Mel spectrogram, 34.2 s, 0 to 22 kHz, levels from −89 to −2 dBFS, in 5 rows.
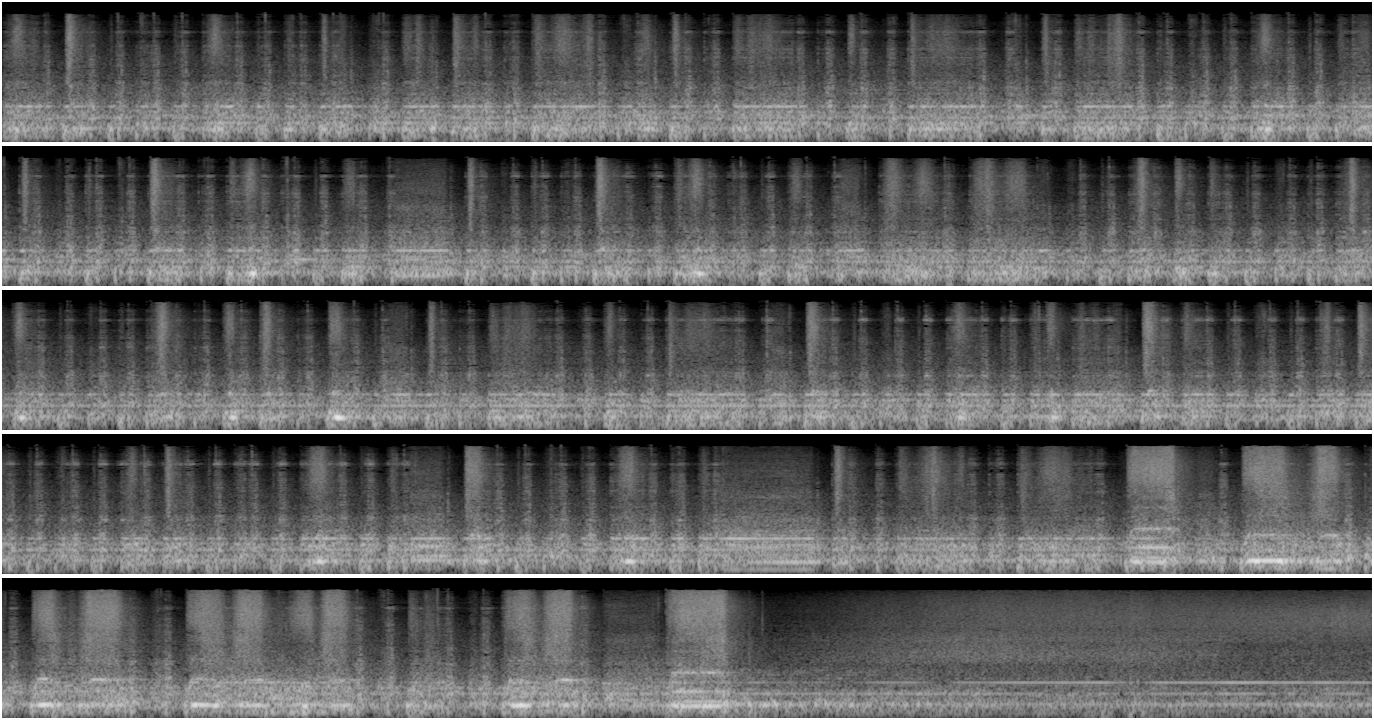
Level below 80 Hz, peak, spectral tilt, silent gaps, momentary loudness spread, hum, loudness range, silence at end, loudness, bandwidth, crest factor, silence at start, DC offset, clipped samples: -52 dBFS; -8 dBFS; -4 dB/octave; none; 9 LU; none; 6 LU; 0 s; -28 LUFS; 17 kHz; 20 dB; 0 s; under 0.1%; under 0.1%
